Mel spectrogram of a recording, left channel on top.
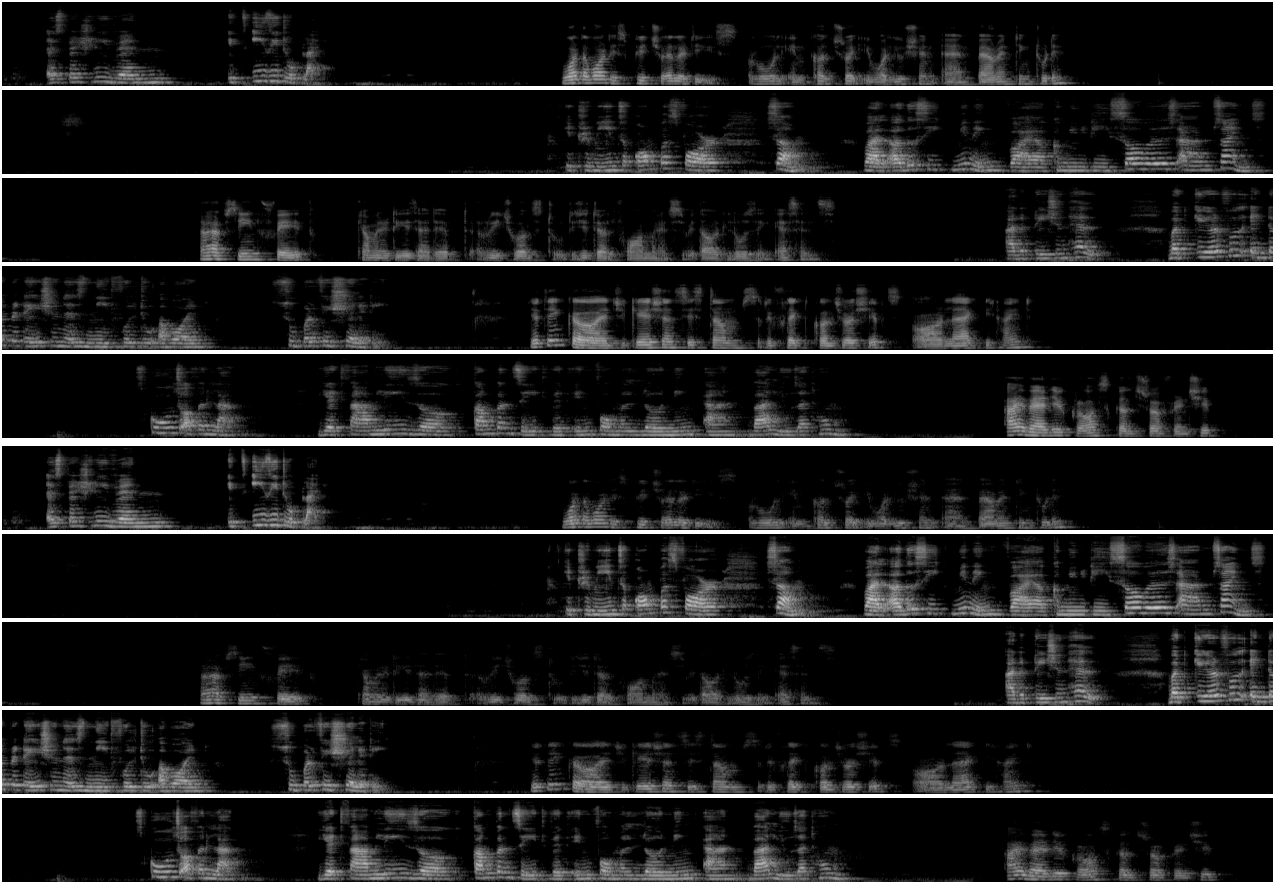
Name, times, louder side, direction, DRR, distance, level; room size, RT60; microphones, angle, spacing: voice 1, 0.4-1.7 2.3-3.3 18.3-20.9 21.3-25.3 35.4-40.2 40.8-42.0 52.3-53.3 54.0-59.4, right 4 dB, 30° right, 0.3 m, -30 dB
voice 2, 5.6-10.7 13.3-13.5 27.4-28.5 29.0-33.8 42.8-43.0 43.4-48.4 60.9-62.9, left 4 dB, 55° left, 0.4 m, -36 dB
4.4 x 3.3 x 2.3 m
head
